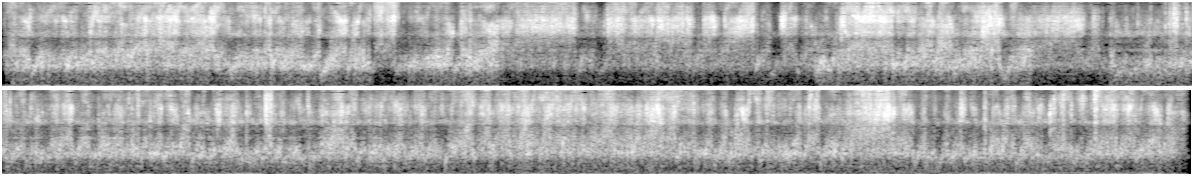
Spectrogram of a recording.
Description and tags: recording of milk frothing in a capuccino machine.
